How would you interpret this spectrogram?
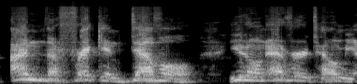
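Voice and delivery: imitating a woman yelling at a guard; mock yell. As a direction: play the ranting devil lady. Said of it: "She's in there screaming".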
